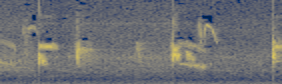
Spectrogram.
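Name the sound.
bearded reedling calls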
